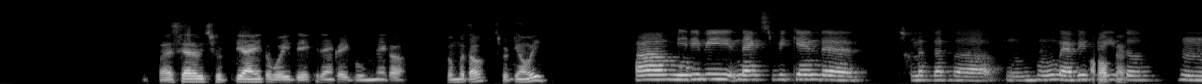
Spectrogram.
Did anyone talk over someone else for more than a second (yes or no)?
no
